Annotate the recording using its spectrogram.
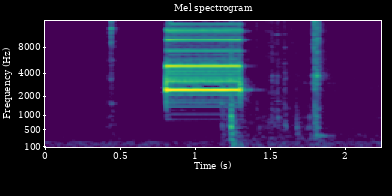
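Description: Fire alarm horn/strobe sounding one short, loud electronic horn blast of about half a second: the walk-test signal that the key-activated pull station has registered. Small clicks come just before and after the blast.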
